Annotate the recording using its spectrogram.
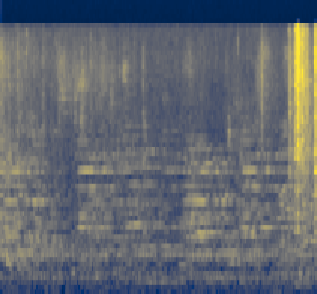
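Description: Church bells ringing, many overlapping tones sounding together and held throughout.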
